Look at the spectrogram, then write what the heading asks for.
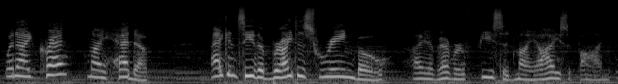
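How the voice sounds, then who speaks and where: Female narrator, high and animated voice, dramatic visual novel read-aloud with expressive delivery, music underneath. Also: normal speed. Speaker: video creator reading a visual novel aloud. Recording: music playing behind the voice. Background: visual novel soundtrack music.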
